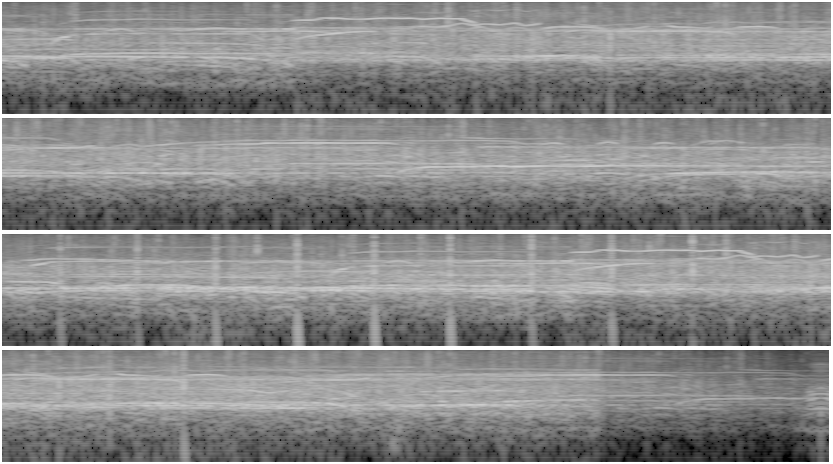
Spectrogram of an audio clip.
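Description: Electronic dance music plays loudly outdoors.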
